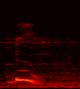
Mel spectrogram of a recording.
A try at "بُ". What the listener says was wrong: يا لهوي، بتبقى بيه؟ باء لما نحط عليه ضم. ضم. لما يبقى عليه ضم بنقول ايه؟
